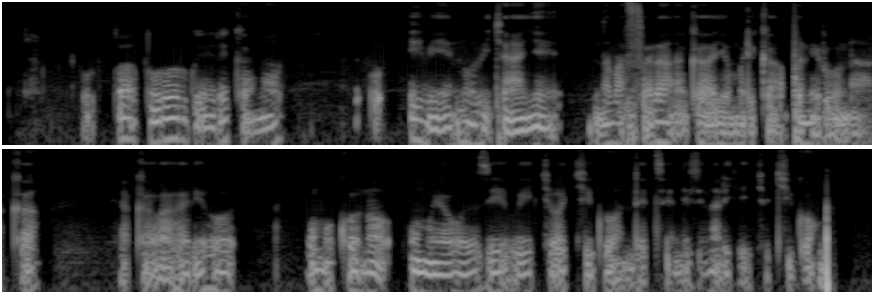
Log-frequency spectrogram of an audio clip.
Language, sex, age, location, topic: Kinyarwanda, male, 18-24, Kigali, finance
